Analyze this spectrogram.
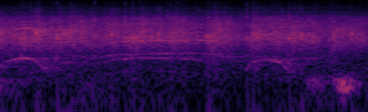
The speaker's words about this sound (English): Now, somebody clap real loud. Come on. Come on, stir me up.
